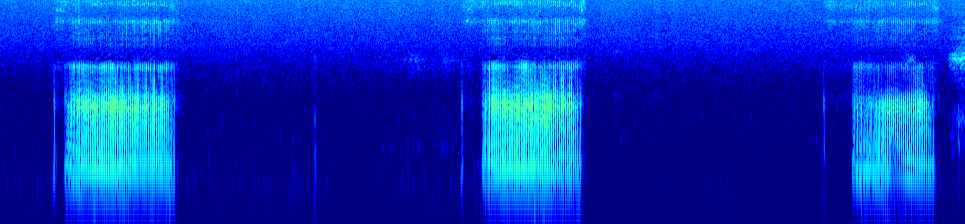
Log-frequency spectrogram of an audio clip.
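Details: Sleeping dog giving three loud, rattling snores, each about a second long and roughly four seconds apart, with quiet pauses between: snoring.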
